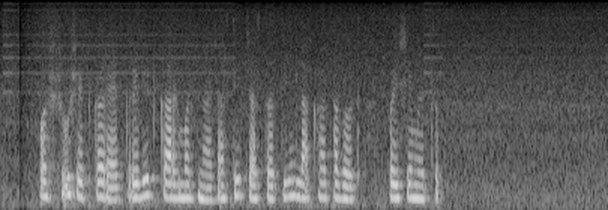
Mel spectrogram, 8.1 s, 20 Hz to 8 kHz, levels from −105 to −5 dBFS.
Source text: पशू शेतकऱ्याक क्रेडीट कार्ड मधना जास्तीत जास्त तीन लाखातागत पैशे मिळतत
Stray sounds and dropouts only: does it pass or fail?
pass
